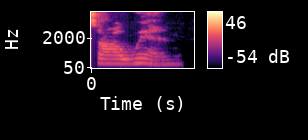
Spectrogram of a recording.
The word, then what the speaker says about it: Samhain: It's spelled Samhain, but it's pronounced Samhain.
